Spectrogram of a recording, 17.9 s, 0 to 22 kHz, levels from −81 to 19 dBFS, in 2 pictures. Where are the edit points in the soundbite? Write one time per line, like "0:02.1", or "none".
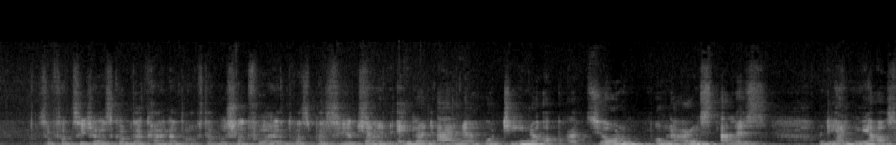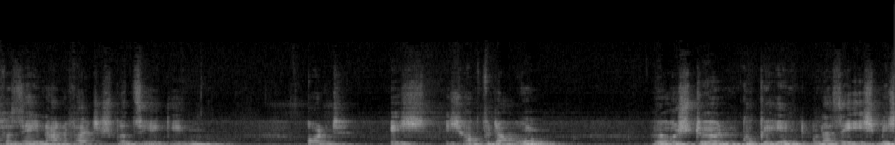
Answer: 0:03.6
